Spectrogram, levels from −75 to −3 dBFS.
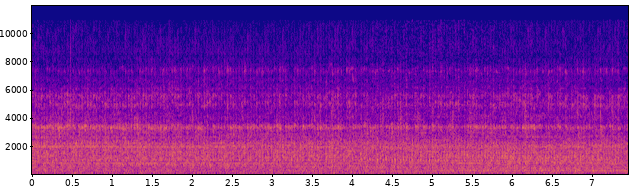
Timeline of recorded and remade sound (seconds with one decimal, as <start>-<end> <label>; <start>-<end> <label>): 0.0-4.3 remade; 4.3-5.9 recorded; 5.9-7.5 remade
